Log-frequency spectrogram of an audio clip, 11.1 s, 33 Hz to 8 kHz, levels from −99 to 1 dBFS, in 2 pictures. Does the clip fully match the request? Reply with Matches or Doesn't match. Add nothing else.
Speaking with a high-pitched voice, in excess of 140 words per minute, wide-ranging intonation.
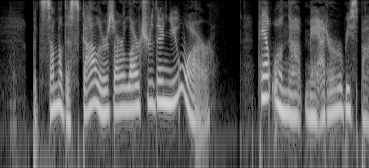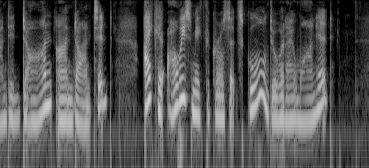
Matches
